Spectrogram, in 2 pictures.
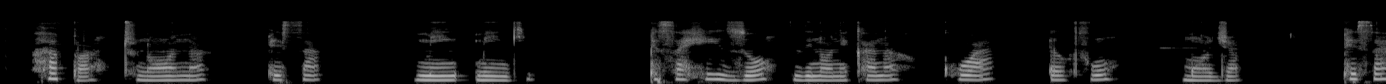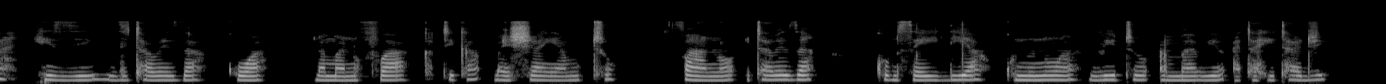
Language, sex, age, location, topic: Swahili, female, 36-49, Nakuru, finance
